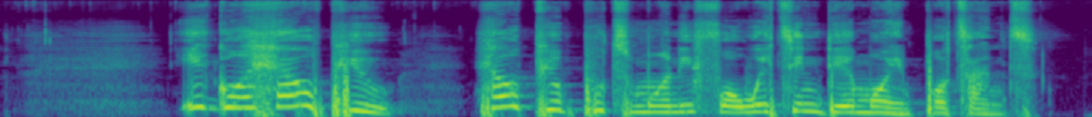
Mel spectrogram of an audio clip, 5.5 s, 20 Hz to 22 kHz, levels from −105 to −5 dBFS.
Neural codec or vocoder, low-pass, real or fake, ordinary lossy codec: vocoder, 48 kHz, 128 mel bands, Vocos; none; fake; none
